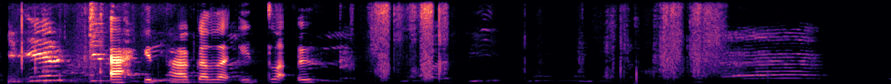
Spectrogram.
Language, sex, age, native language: Icelandic, female, 10, Icelandic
